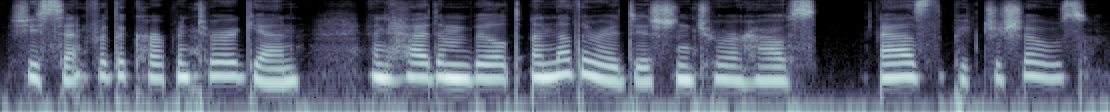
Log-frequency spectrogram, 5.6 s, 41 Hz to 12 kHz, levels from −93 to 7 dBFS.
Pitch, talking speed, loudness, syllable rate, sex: 225 Hz, 205 wpm, -16 LUFS, 6.2 syllables/s, female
